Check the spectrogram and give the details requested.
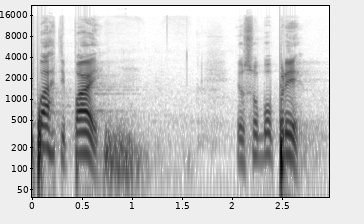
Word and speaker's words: Beaupré: Mas, por parte de pai, eu sou Beaupré. E Beaupré, por mais que a grafia e a pronúncia seja francesa, originalmente o meu nome, o meu sobrenome familiar se escreveria B-E-A-U-P-R-E, Beaupré, que quer dizer Campo Belo, Belo Prado.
